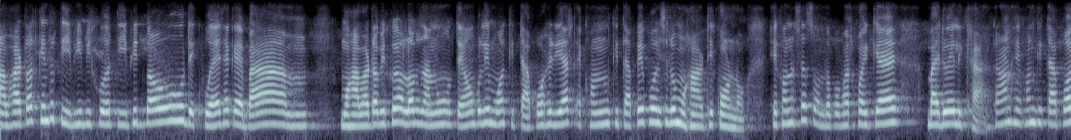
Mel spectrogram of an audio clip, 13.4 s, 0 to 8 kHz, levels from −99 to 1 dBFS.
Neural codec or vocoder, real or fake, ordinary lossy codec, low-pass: none; real; Opus, 16 kbps; 7.2 kHz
